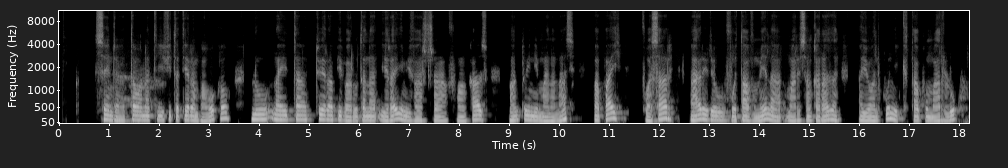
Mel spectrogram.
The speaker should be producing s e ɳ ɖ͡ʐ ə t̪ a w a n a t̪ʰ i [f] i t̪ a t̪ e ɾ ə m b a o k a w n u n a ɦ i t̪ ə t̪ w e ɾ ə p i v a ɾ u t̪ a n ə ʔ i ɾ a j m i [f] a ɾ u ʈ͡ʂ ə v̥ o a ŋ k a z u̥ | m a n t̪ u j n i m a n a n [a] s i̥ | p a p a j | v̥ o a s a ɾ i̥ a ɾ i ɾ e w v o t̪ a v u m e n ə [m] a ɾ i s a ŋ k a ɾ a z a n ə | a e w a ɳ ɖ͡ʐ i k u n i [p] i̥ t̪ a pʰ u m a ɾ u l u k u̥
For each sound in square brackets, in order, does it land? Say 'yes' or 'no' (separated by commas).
yes, no, yes, yes, no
